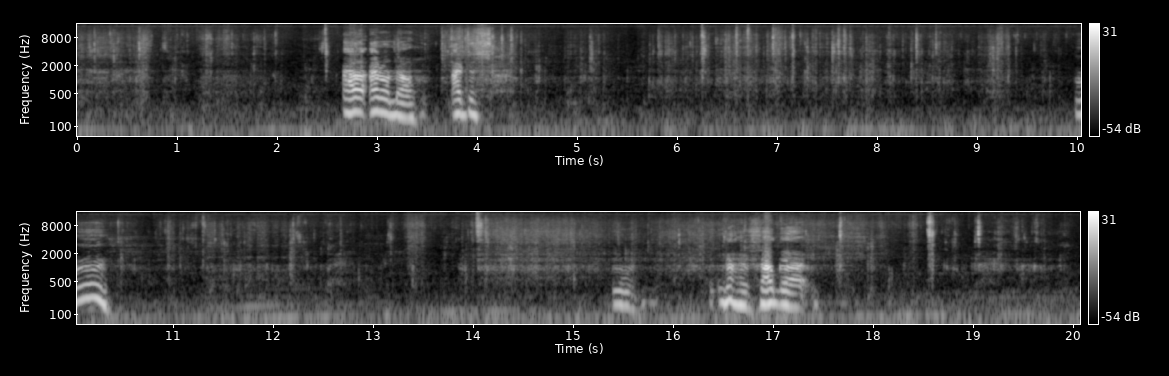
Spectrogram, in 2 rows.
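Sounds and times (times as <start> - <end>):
person chewing food: 0.0 - 2.6, 4.2 - 16.6, 17.3 - 20.0
low steady hum: 0.0 - 20.0.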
